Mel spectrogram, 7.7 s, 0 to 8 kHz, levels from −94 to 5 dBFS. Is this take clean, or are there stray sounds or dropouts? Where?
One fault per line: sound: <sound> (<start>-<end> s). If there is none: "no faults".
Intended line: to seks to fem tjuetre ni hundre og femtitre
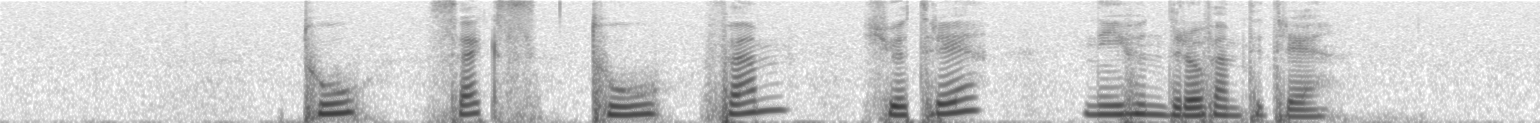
no faults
